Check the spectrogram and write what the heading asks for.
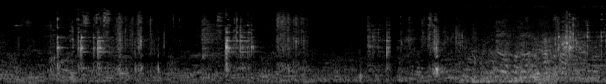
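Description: Restaurant dining-room sound: a low murmur of diners' chatter with sharp clinks of cutlery, china and oyster shells against the platter, the loudest clink a little over two seconds in, and a busier stretch of clatter near the end.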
